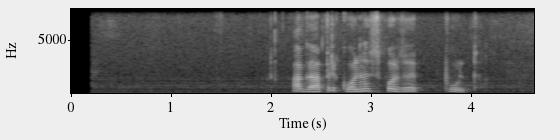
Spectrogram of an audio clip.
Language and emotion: Russian, neutral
